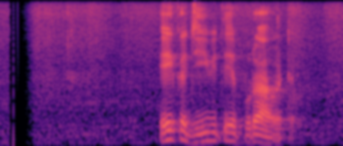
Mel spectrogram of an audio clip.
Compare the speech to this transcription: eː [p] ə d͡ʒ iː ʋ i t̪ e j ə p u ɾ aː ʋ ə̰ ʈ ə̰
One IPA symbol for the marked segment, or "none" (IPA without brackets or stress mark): k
